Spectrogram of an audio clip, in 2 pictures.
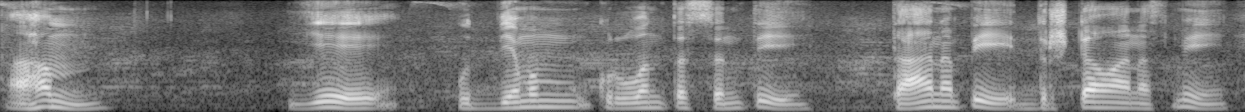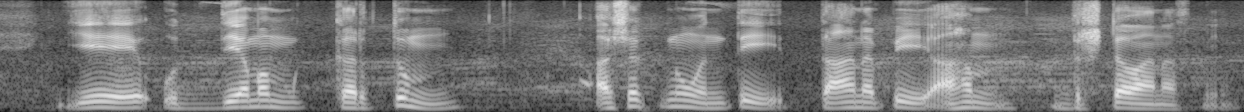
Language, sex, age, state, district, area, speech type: Sanskrit, male, 18-30, Karnataka, Bangalore Rural, rural, spontaneous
